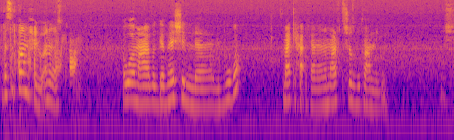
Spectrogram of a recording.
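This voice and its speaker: A woman's voice: medium pitch, noisy background. Egyptian woman, gaming vlogger, mid-range voice, playful and chatty, cracks jokes at herself. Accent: Egyptian Arabic. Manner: playful, joking, chatty with viewers. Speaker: gaming channel host. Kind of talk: casual let's-play commentary.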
